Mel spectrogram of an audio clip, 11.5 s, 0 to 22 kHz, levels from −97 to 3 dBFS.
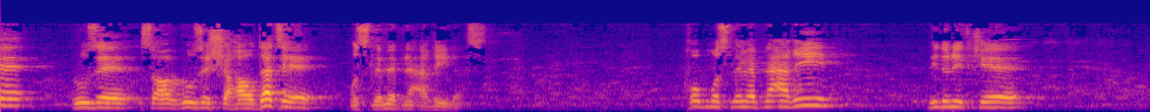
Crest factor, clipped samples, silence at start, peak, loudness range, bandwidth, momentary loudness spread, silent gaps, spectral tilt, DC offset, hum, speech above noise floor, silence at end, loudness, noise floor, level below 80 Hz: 24 dB; under 0.1%; 0 s; 0 dBFS; 11 LU; 9.6 kHz; 15 LU; none; -2.5 dB/octave; under 0.1%; none; 34 dB; 1.2 s; -23 LUFS; -57 dBFS; -82 dBFS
